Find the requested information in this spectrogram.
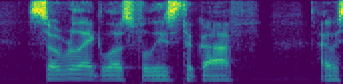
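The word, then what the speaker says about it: Los Feliz: even since I've been here like Silver Lake Los fiz took off I would say Los fiz Los how do you say it Joe Los FES Los FES I just can't get it in my head I mispronounce everything uh East LA all of a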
